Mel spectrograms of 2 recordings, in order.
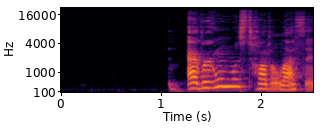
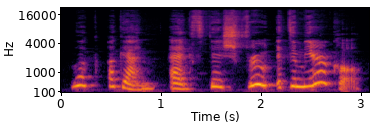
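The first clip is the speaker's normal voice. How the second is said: excited exclaim; 8 semitones higher than usual. Acted. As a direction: gasp it out like a wonderful surprise. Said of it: "exclaimed Mama".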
